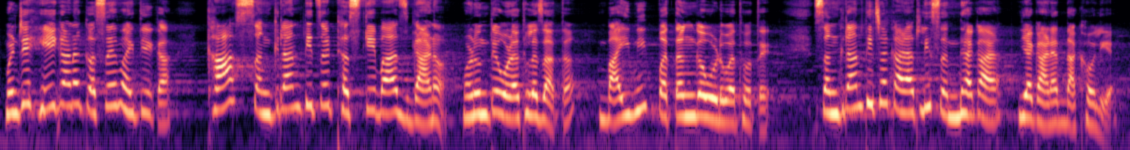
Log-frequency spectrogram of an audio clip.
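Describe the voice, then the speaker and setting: A woman hosts a music radio show in a high voice, chatting to listeners like an expressive storyteller. Her speech carries a long reverb, with music playing underneath. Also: normal speed. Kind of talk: music radio presenting, chatty song introductions.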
